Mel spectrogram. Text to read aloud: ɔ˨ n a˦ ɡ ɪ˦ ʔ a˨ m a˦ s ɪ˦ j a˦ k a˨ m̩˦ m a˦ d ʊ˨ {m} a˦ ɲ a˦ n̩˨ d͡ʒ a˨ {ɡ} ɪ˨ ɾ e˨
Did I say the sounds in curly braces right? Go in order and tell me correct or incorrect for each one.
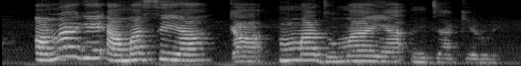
correct, incorrect

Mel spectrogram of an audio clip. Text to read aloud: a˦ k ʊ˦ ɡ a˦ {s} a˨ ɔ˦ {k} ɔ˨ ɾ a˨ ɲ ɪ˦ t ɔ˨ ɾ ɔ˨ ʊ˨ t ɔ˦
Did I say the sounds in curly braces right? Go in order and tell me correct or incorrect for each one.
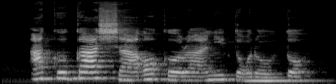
incorrect, correct

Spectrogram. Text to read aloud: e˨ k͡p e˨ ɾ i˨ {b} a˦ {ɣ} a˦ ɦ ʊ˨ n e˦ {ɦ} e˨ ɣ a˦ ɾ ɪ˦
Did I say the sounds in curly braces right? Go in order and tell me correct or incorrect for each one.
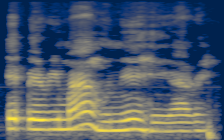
incorrect, incorrect, correct

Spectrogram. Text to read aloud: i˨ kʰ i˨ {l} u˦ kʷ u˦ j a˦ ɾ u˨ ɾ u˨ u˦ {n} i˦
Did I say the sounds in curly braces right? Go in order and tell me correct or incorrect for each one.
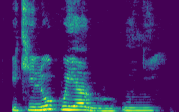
correct, incorrect

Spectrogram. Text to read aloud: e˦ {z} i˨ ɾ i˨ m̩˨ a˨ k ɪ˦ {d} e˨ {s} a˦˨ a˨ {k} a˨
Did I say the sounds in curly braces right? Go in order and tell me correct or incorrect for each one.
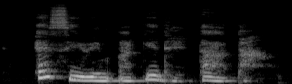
incorrect, correct, incorrect, incorrect

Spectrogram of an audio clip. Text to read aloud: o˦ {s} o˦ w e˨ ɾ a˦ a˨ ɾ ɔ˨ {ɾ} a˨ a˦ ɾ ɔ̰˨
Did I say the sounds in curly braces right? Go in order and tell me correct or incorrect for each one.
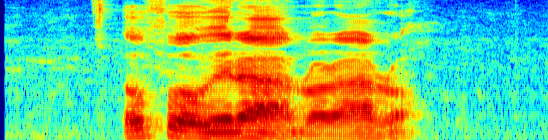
incorrect, correct

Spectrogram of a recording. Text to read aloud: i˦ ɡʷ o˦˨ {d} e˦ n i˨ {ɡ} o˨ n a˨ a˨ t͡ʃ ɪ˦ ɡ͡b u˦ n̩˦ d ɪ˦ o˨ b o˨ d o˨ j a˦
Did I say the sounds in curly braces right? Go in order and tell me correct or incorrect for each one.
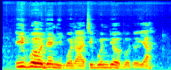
correct, incorrect

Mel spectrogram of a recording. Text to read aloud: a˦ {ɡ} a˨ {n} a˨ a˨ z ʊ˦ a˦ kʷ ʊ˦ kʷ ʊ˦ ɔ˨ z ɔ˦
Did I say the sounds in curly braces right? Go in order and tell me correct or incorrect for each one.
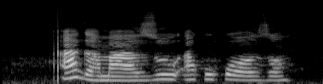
correct, incorrect

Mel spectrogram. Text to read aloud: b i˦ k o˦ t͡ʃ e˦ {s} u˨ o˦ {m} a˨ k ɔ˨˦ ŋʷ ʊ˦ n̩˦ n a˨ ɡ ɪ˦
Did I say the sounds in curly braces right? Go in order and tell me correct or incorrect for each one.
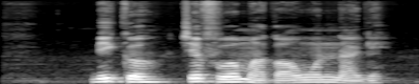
incorrect, correct

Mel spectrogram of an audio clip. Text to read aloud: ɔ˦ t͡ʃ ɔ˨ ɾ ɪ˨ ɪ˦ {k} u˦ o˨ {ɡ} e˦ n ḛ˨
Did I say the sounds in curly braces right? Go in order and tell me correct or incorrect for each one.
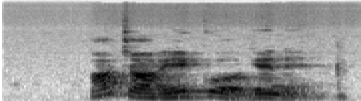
correct, correct

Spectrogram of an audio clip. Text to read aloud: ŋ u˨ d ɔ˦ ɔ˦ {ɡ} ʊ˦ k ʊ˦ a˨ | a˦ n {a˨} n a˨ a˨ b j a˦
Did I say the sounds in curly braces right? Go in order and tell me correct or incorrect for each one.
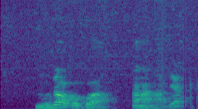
incorrect, correct

